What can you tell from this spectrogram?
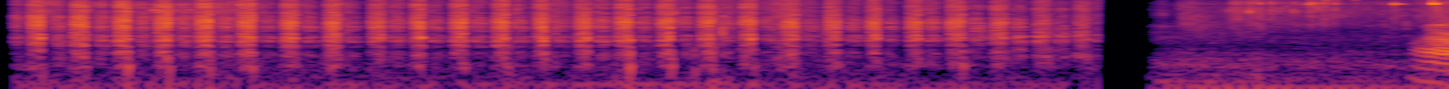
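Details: American Bulldog Lady Shiva panting on a nature walk along the Bear Lake Loop Trail in Blackwater State Forest near Pensacola; quick, steady breathy huffs, roughly two to three a second for over five seconds, then a short break and rustling.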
